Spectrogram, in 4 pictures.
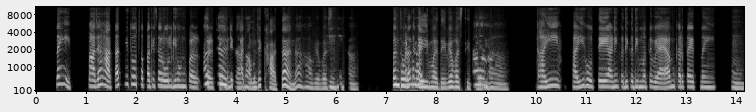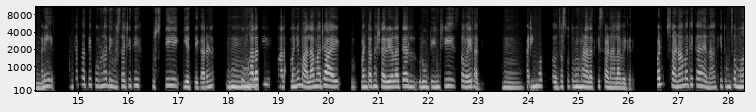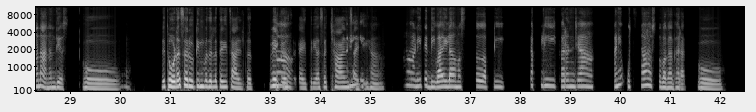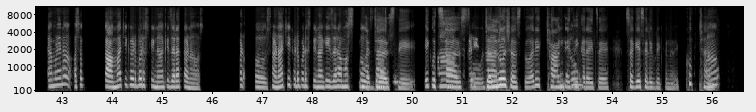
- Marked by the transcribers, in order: in English: "रुटीनची"; tapping; in English: "रुटीन"
- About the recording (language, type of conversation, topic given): Marathi, podcast, सकाळी तुमची दिनचर्या कशी असते?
